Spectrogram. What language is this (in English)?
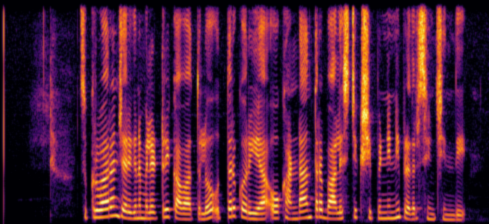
Telugu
